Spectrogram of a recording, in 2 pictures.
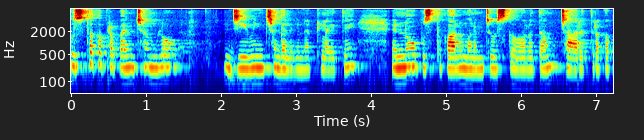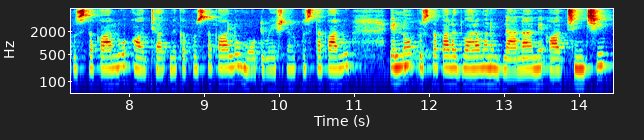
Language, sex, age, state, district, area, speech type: Telugu, female, 18-30, Andhra Pradesh, Kurnool, rural, spontaneous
